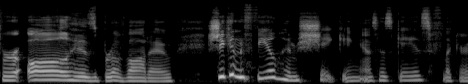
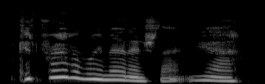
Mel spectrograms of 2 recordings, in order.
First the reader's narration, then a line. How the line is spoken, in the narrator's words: he murmurs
